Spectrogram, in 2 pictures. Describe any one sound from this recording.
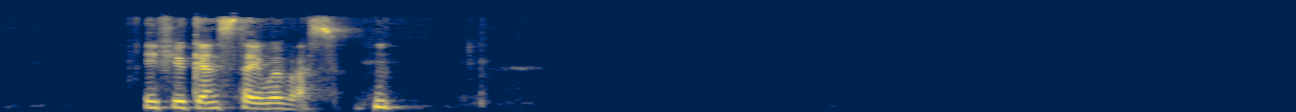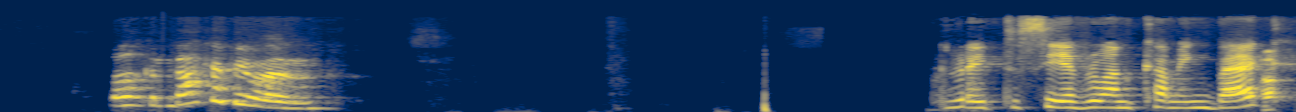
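Several women speak in turn, with animation, over an online call.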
